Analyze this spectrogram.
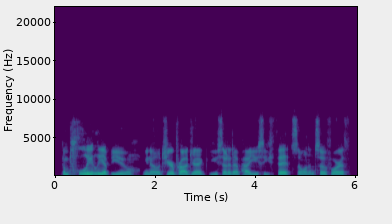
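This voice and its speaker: A normal speaking voice moves at a fairly slow pace with fairly even intonation against a quiet background. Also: man. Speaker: game development tutorial creator. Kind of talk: tutorial. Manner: casual.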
